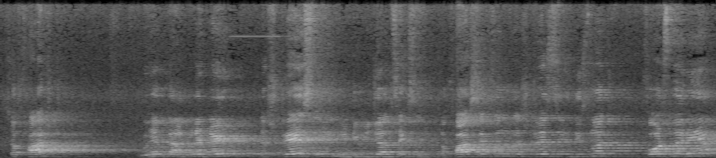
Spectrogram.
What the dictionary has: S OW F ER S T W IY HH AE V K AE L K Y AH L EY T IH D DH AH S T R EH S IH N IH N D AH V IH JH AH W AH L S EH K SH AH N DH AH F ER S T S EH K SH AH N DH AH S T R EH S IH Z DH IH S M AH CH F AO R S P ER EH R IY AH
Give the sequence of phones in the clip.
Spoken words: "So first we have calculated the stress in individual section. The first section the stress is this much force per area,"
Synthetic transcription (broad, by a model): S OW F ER S T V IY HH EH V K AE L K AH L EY T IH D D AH S T R EH S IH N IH N D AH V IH JH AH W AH L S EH K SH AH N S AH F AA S T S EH K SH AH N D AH S T R EH S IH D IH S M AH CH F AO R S B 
